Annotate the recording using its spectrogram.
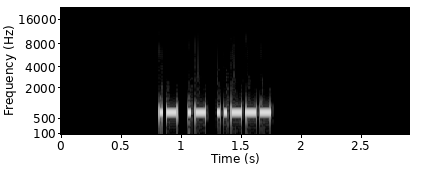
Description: Morse code, heard as a keyed tone, about 40 wpm, 700 Hz. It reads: AA2
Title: USA Call Sign Prefixes - Repeated 2x - 40wpm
